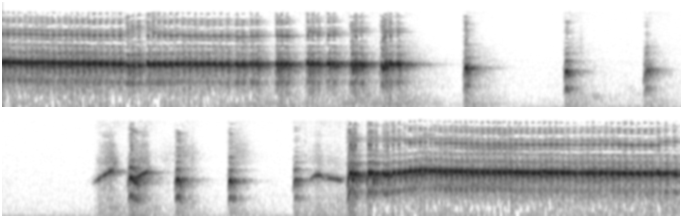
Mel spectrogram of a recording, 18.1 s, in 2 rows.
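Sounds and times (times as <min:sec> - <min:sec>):
bird song: 0:00.0 - 0:06.6, 0:10.7 - 0:18.0.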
